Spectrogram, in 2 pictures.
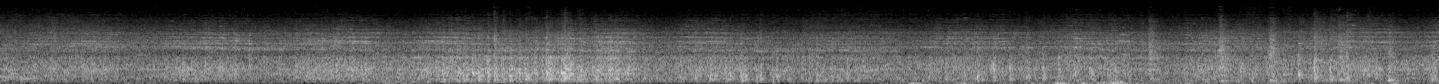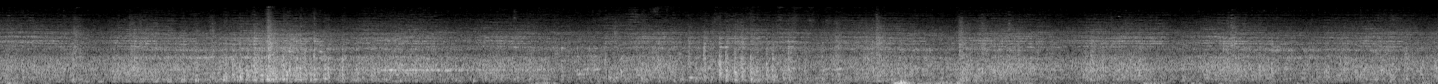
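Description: Freight train's container flatcars rolling past close by, wheels clattering over the rail joints in a continuous clickety-clack over a steady running rumble, with a few louder clunks along the way.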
